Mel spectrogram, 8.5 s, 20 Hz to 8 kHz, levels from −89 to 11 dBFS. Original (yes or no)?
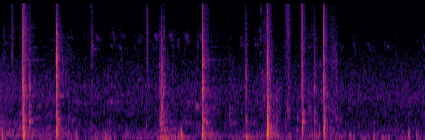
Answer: yes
